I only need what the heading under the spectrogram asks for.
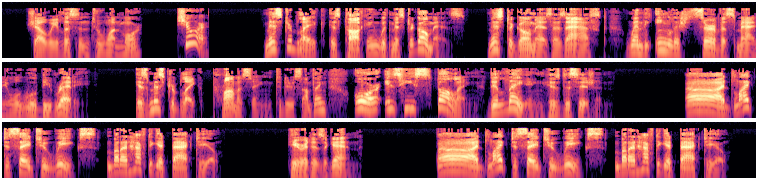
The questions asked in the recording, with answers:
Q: Is Mr. Blake promising to do something, or is he stalling, delaying his decision?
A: So he's delaying. He's stalling.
